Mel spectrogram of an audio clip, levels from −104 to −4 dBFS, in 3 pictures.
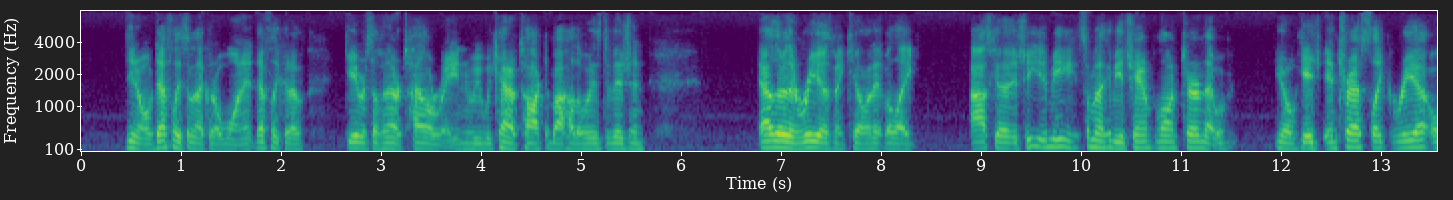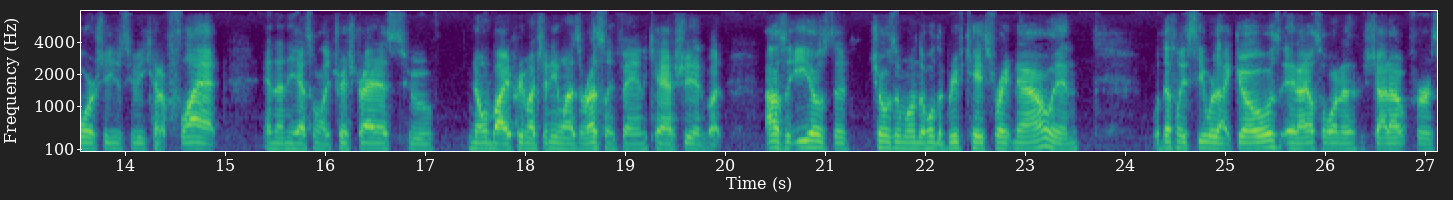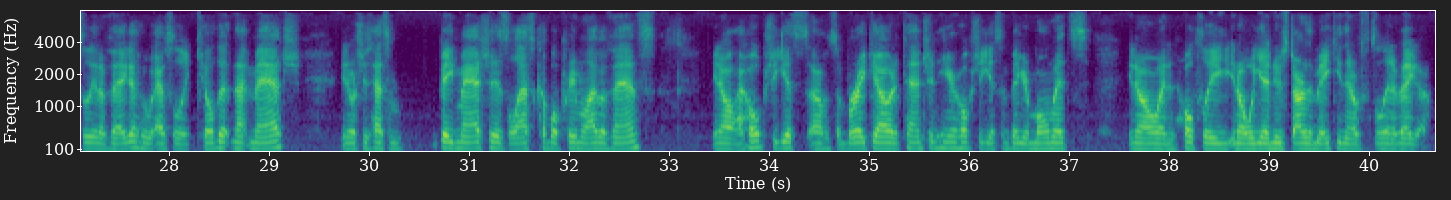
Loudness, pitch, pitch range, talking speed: -29 LUFS, 120 Hz, 115-130 Hz, 250 wpm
